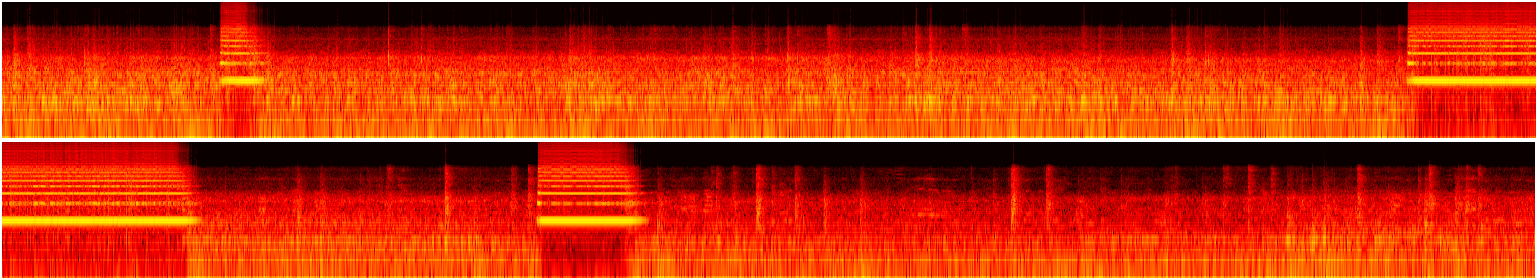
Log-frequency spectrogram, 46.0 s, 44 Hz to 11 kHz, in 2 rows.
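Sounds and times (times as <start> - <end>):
railcar running on track: 0.0 - 46.0
railcar horn blasts: 3.2 - 4.2, 21.0 - 26.1, 31.0 - 32.8.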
